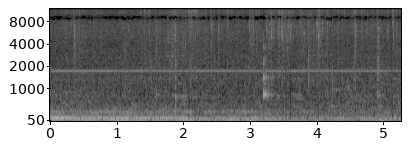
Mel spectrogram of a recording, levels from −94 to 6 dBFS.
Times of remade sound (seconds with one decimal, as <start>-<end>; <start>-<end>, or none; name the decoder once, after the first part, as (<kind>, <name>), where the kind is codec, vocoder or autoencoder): none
